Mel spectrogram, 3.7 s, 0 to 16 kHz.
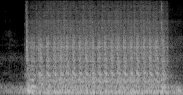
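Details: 2005 Toyota Corolla with an intermittent no-start: steady starter cranking for about three seconds at an even beat around four a second, never fires. Diagnostic codes point to a suspected ignition circuit fault.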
